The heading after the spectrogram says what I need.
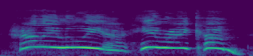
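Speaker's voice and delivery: very high, slow, loud crowing crone; screechy old woman. Acted. Grandma crowing to George as she rises, screechy. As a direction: crow it like a giddy witch. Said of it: "she shouted, finding her voice".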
